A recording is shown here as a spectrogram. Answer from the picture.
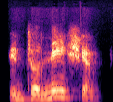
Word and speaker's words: intonation: So in this word, the stress is on ne, intonation. It's not intonation, right?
